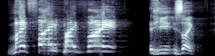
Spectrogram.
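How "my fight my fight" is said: slow, stretched, shrill, very high voice. Mimicking how a rabbi talks about his flight: Shmuley Boteach impression. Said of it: "this is how he talks".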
